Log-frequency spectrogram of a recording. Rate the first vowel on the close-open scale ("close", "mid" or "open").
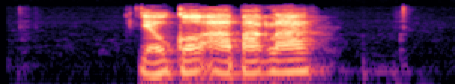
open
